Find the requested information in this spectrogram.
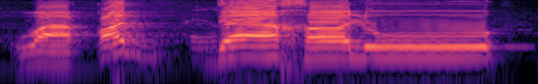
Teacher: seharusnya dal mati itu ada qalqalah sughra, tetapi karena dia huruf yang sama, maka qalqalah hilang. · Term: idgham mutamasilain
